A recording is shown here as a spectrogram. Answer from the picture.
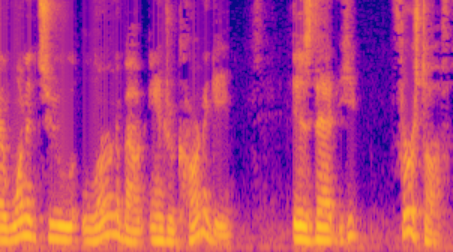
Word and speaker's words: Carnegie: the name of Andrew Carnegie. Many people say Carnegie. I am scarred by my high school freshman history teacher who pronounced it Carnegie. So I unwaveringly pronounce it Carnegie when I am talking about him.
